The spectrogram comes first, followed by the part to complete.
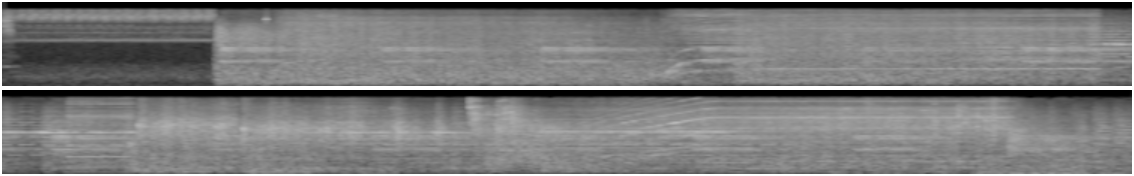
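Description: Cartoon action soundtrack: after a quiet second and a half, music starts together with heavy mechanical sound effects of machinery moving. The effects include a rising whine that settles into a steady hum, and another rising sweep near the end.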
